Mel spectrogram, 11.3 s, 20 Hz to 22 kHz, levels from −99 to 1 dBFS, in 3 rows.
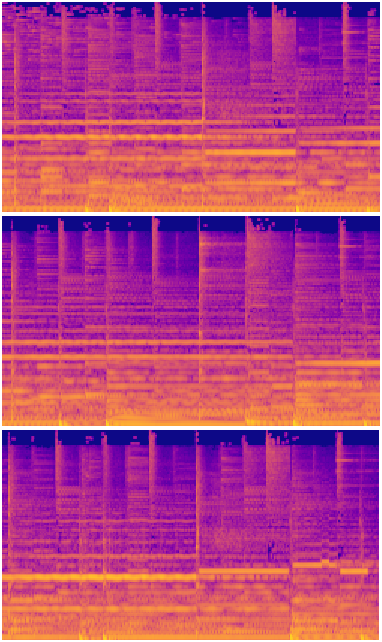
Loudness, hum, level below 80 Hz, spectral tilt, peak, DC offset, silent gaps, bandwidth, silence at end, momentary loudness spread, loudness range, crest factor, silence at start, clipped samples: -19 LUFS; none; -26 dBFS; -5.5 dB/octave; -4 dBFS; under 0.1%; none; over 20 kHz; 0 s; 6 LU; 3 LU; 14 dB; 0 s; under 0.1%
